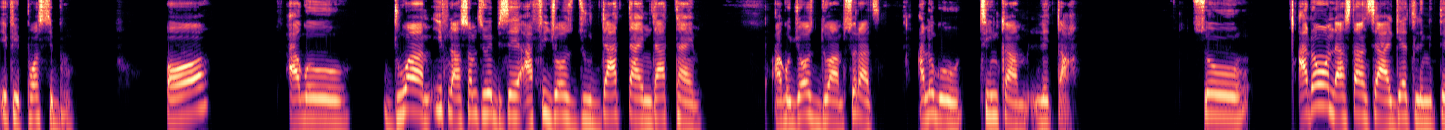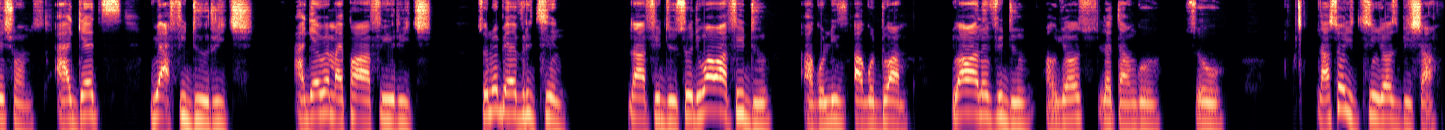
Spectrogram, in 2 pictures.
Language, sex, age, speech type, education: Nigerian Pidgin, male, 15-29, spontaneous, tertiary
